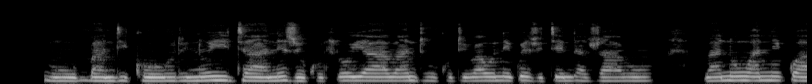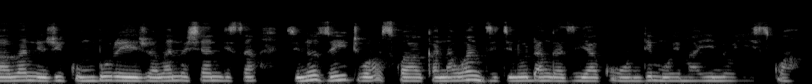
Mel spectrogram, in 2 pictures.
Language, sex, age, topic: Ndau, female, 36-49, health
